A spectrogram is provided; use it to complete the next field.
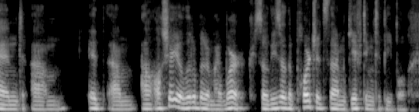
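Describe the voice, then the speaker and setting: A man with a Californian accent speaks at a moderate pace and a medium pitch, in a dark, mellow, somewhat breathy tone. His intonation is fairly even, and the background is quiet. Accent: Californian American English. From Southern California. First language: Cantonese. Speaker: artist. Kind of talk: artist talk presentation. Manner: halting, many fillers.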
